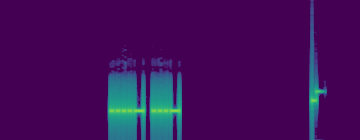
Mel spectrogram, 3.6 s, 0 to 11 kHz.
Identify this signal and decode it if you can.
Morse code, heard as a keyed tone, about 39 wpm, 700 Hz. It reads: 4 V
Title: Two Challenging Letter-Number Combinations 40wpm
